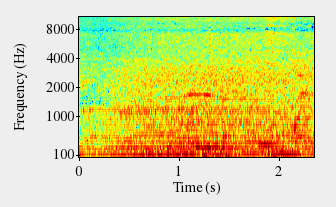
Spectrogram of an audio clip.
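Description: Live band in a quiet passage with the drums stopped: a low note held under a hiss of room noise.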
